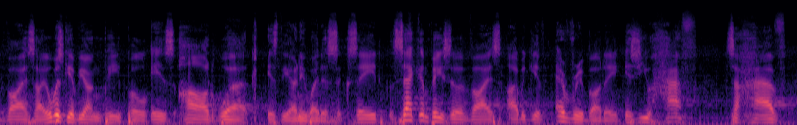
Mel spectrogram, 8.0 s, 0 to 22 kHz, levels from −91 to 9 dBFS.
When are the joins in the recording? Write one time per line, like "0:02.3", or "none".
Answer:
0:01.7
0:03.9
